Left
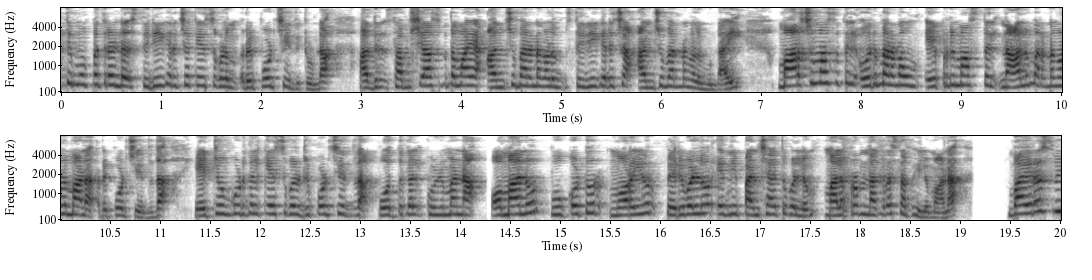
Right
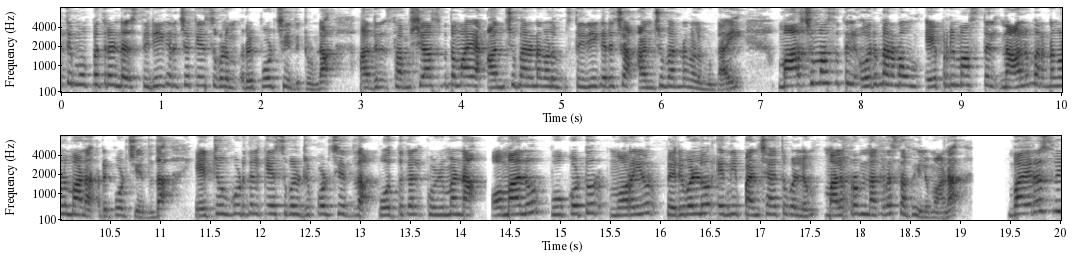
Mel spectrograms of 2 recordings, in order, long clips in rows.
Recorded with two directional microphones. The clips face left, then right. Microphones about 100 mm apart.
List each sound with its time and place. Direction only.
0.0 s a woman's voice: 25° left (ahead or behind)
